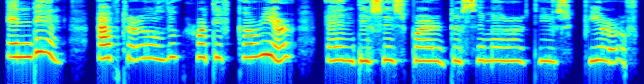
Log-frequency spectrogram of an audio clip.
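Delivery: a sly creature principal, amused and menacing. A narrator's reading. Narrator voices Nezu again.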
